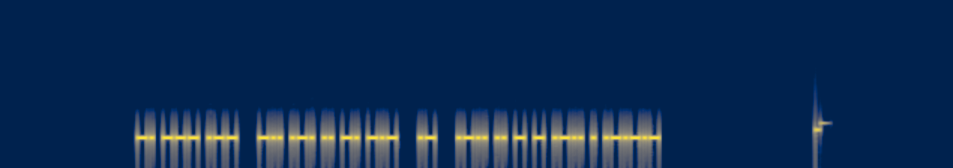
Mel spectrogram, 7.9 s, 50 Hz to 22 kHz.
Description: Morse code, heard as a keyed tone, about 44 wpm, 700 Hz. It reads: NOW DRINK A LITTLE.
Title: Sentences from Top 1500 Words 45wpm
